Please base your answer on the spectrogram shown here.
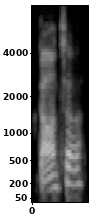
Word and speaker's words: D'Onta: I almost always mess up his name, but then it's spelled Dante. Donta. I think it's pronounced D'Onta, though.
